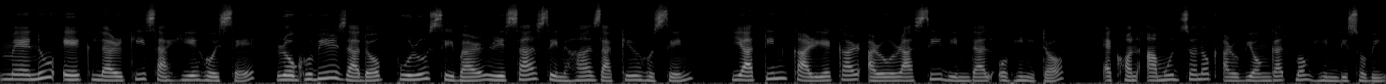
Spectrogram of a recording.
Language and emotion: Assamese, neutral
